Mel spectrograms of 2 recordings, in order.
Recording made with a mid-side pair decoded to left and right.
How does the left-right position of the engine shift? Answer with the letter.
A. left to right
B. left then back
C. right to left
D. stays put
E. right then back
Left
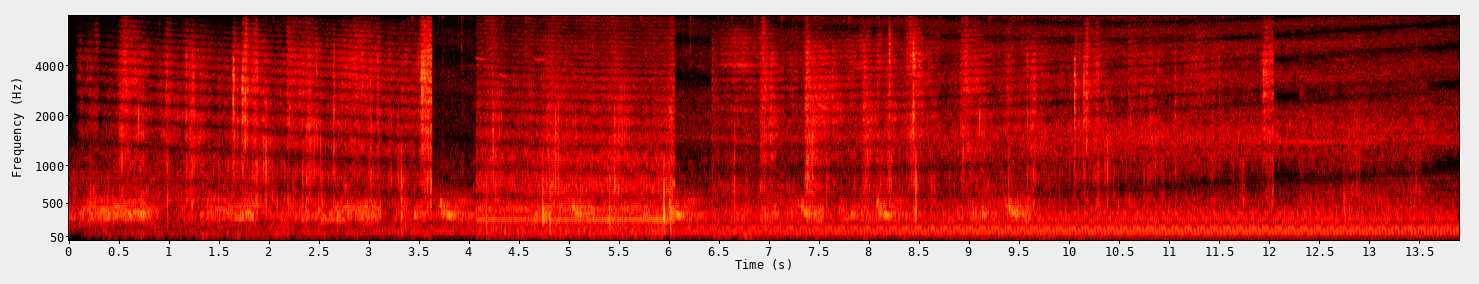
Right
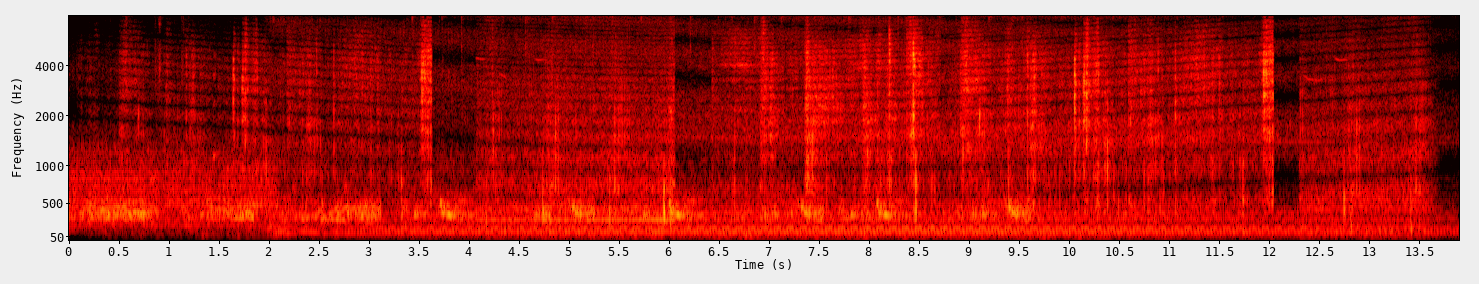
C.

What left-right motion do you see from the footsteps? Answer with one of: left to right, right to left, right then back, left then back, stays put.
left to right.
